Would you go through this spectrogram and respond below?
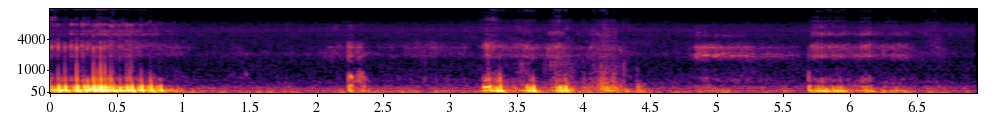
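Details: Snoring in a sleeping dog: irregular snorting, rattling breaths, loudest at the start and fading.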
